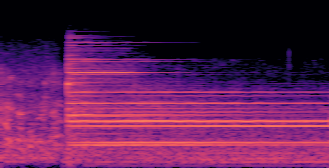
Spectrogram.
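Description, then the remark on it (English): A single bright ding like a struck triangle or small bell rings out after a moment of voices, its clear high tone sustaining steadily to the end without fading much. “Nice tone, isn't it? I used to play the musical triangle at school.”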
